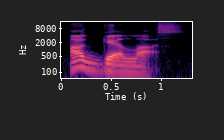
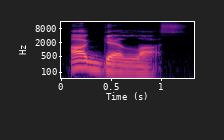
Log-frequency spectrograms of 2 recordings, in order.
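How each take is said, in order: No difference in how they are said.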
